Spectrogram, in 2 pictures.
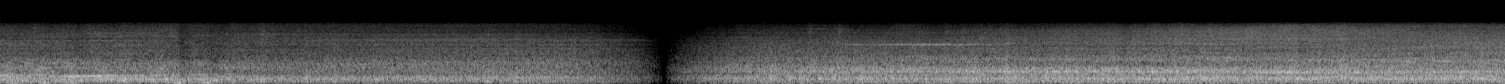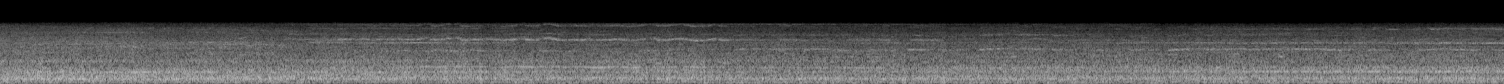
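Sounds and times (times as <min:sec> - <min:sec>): high wavering brake squeal: 0:08.4 - 0:10.0, 0:15.8 - 0:30.0.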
